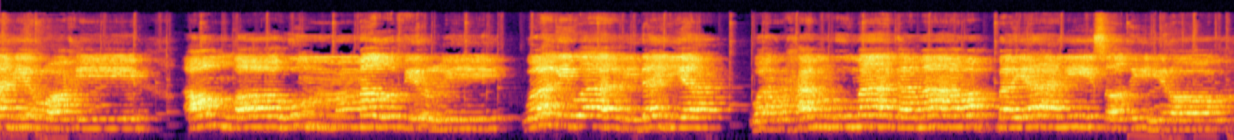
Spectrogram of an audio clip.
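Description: Women's voices chanting the Arabic prayer for parents together to a sung melody, in four phrases with short breaks between them.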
